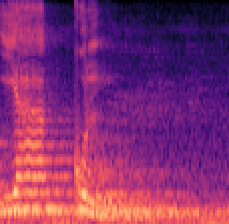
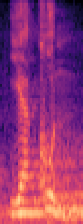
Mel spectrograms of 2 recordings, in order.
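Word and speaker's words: يكن: Nah, walam habis itu yaakul. Padahal tertulis di mushaf itu adalah yakun pakai kaf. Kalau terbacanya agak-agak mirip qaf menjadi yaakul itu beda banget artinya ya.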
